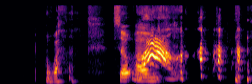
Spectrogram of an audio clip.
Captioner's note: laughs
